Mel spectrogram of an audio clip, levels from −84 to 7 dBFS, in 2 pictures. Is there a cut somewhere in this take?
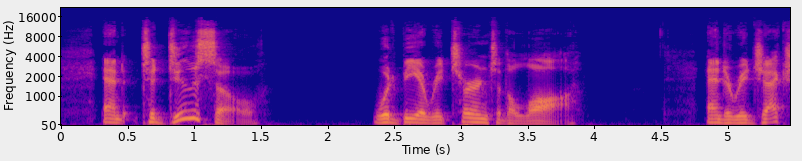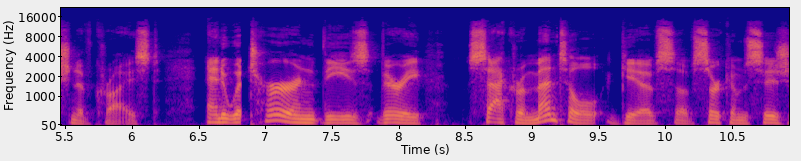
yes; 1 cut; at 6.8 s

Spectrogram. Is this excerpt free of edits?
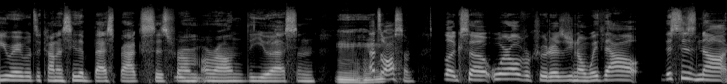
yes; 0 cuts

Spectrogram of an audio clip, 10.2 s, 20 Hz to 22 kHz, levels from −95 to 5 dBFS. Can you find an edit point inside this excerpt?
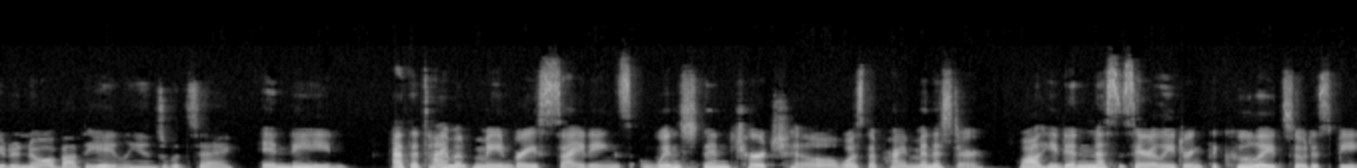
no; 0 cuts

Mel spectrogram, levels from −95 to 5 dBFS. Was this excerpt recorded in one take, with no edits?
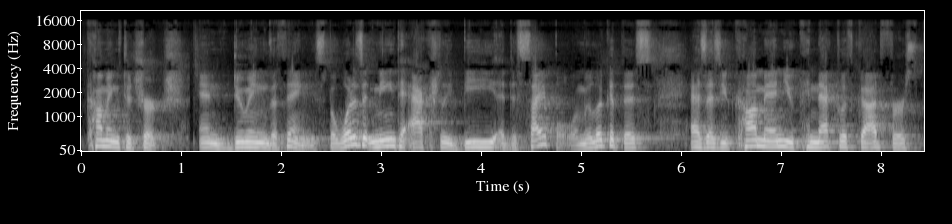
no; 1 cut; at 1.1 s

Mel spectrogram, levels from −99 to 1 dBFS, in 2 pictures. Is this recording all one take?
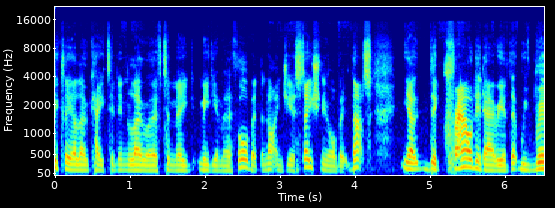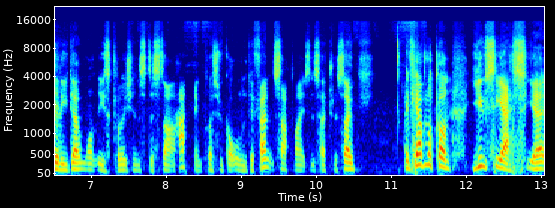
yes; 0 cuts

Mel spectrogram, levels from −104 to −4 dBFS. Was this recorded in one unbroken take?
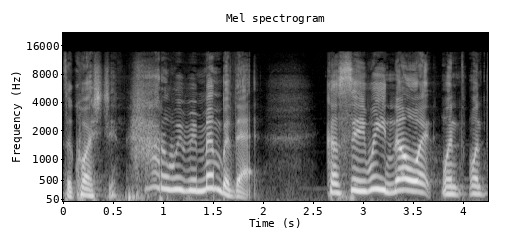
yes; 0 cuts

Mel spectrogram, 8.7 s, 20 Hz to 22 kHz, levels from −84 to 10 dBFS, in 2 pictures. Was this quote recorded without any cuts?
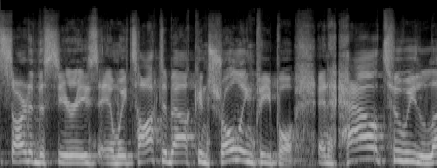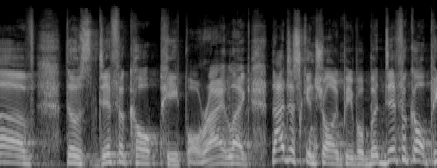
yes; 0 cuts

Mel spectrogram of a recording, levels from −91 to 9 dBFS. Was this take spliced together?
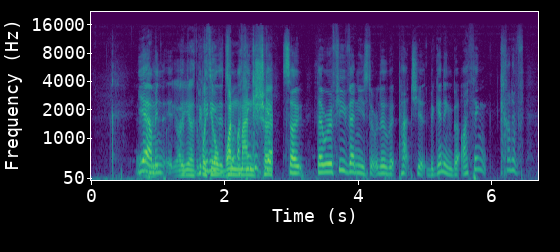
yes; 2 cuts; at 1.1 s, 2.7 s

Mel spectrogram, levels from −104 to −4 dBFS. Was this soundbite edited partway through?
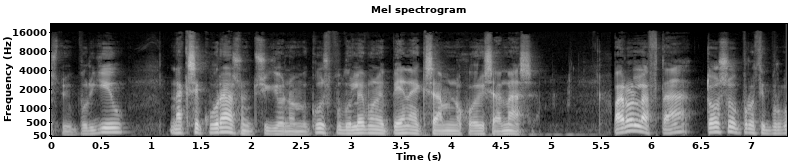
yes; 1 cut; at 5.6 s

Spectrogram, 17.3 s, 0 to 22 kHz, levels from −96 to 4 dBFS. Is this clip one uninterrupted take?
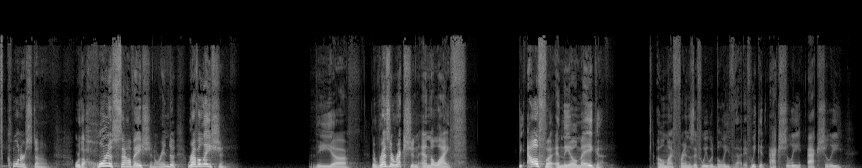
no; 1 cut; at 13.0 s

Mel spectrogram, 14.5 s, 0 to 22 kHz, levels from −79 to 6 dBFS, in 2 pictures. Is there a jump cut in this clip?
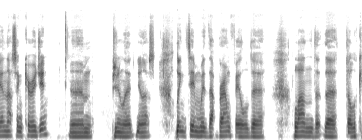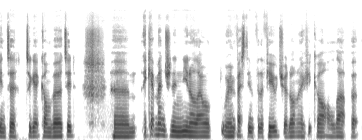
no; 0 cuts

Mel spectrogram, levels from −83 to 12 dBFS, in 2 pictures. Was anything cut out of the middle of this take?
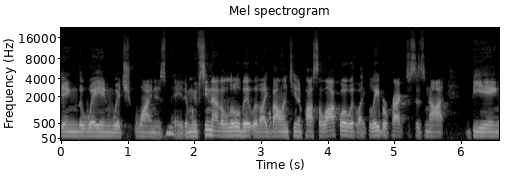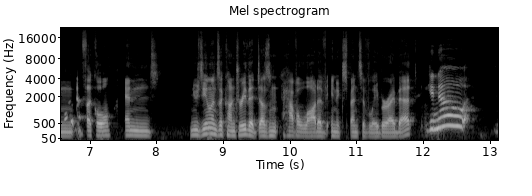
yes; 2 cuts; at 6.8 s, 11.9 s

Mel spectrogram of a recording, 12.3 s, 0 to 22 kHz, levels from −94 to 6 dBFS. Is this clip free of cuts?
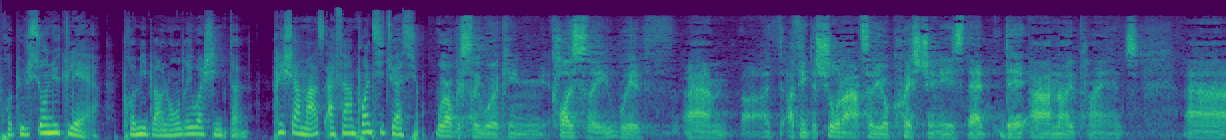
no; 2 cuts; at 5.5 s, 6.8 s

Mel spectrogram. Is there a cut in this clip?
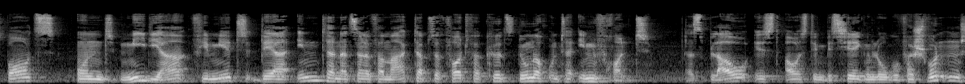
no; 0 cuts

